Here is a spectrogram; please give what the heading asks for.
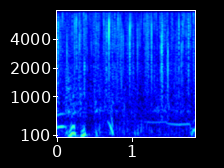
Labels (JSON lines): {"label": "biophony, cascading saw", "recorder": "SoundTrap 600 or HydroMoth"}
